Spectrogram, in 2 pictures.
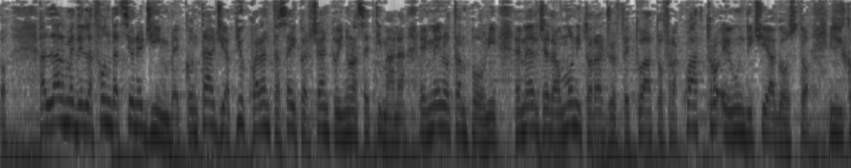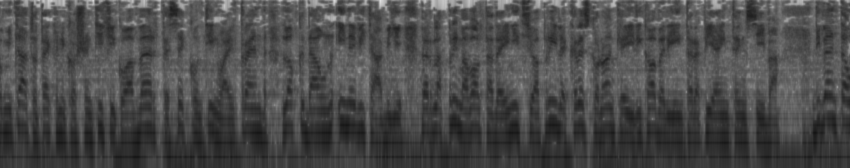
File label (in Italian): RADIO; R101; Allarme della Fondazione Gimbe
